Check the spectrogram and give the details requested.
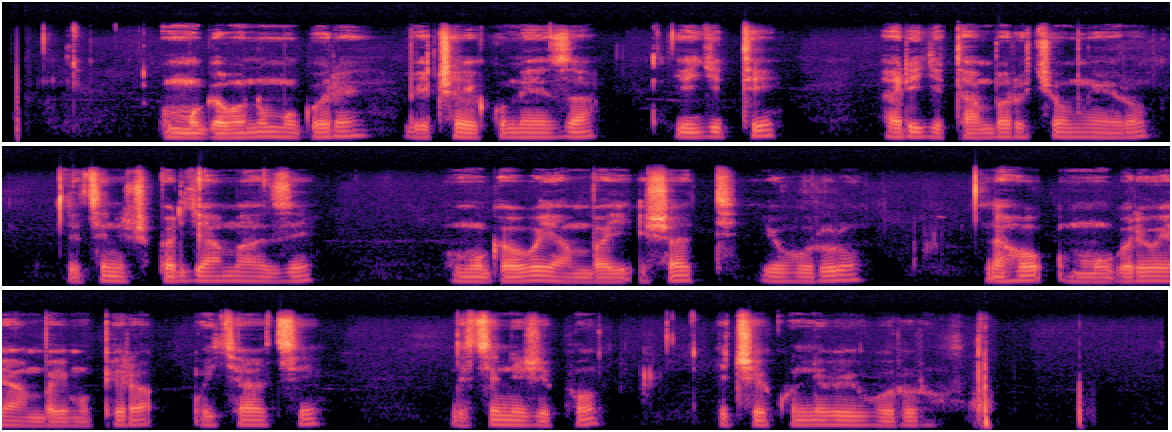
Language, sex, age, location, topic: Kinyarwanda, female, 25-35, Kigali, health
